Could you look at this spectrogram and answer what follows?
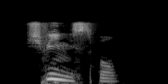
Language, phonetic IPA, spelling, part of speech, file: Polish, [ˈɕfʲĩj̃stfɔ], świństwo, noun, Pl-świństwo.ogg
